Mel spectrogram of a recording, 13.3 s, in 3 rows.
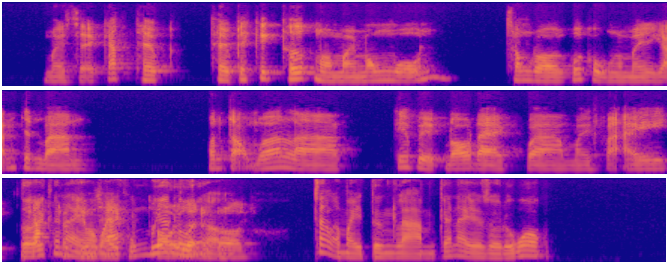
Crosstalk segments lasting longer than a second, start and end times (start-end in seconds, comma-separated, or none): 9.0-10.3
